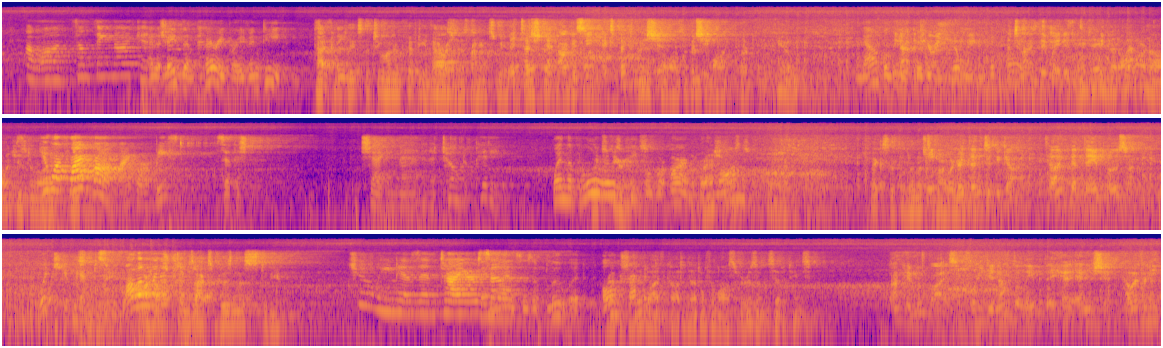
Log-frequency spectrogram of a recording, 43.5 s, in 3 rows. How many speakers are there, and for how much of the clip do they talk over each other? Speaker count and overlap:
five, about 36%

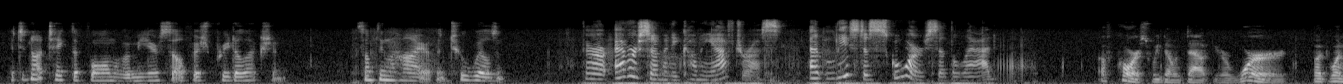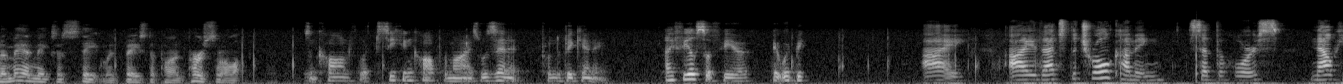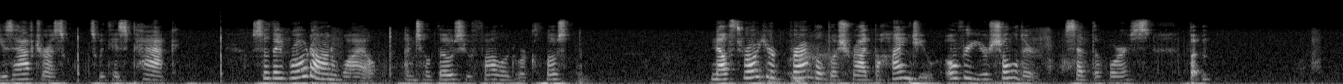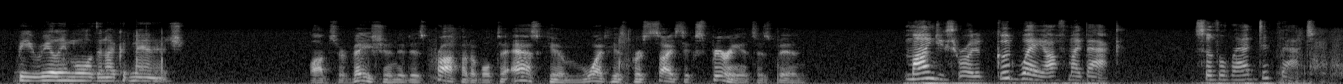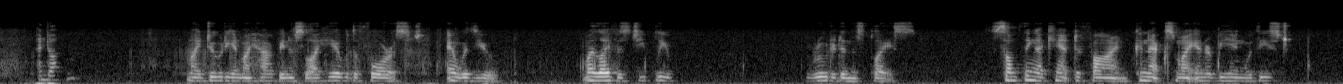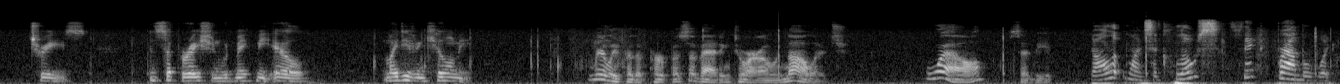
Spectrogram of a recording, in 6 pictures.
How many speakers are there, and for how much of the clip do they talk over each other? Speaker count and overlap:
three, no overlap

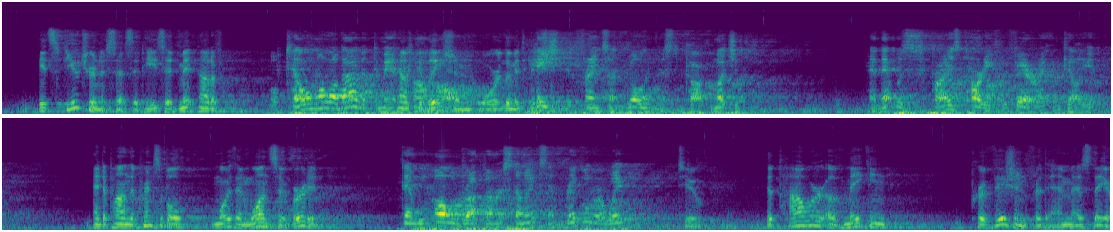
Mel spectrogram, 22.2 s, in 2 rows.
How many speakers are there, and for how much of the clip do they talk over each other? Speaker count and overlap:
two, about 6%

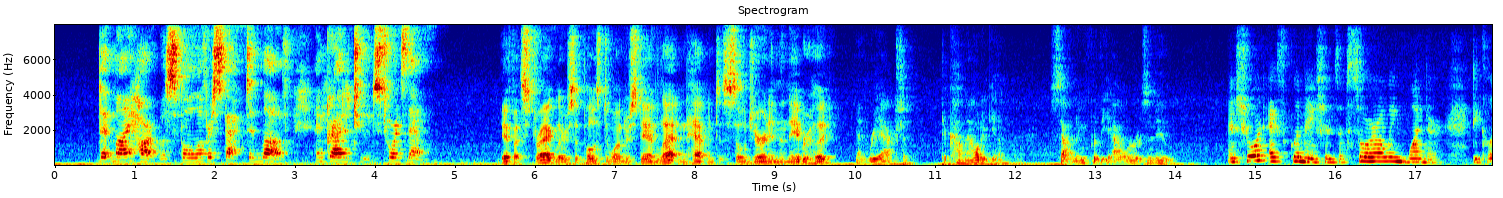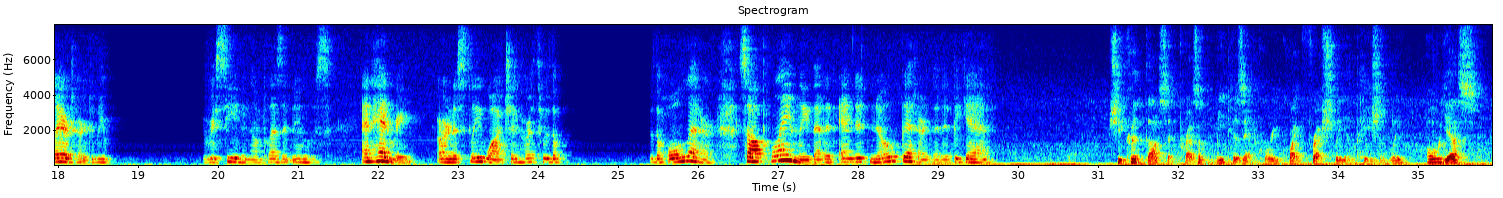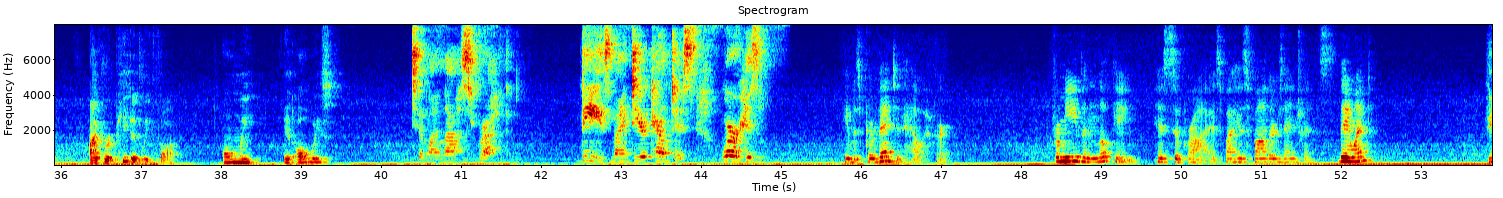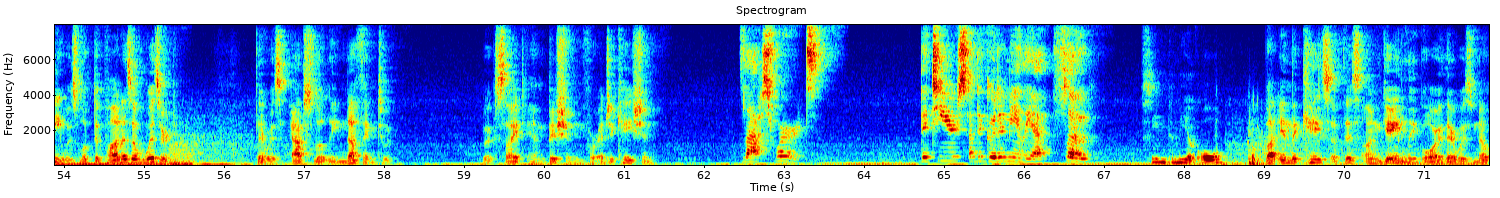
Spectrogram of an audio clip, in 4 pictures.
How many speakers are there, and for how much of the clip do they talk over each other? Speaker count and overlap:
four, no overlap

